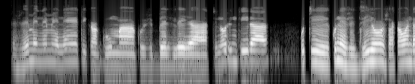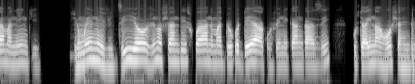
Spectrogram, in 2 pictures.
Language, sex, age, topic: Ndau, male, 50+, health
